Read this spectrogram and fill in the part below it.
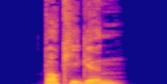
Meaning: inflection of bockig: 1. strong genitive masculine/neuter singular 2. weak/mixed genitive/dative all-gender singular 3. strong/weak/mixed accusative masculine singular 4. strong dative plural
- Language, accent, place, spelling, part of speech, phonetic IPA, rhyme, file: German, Germany, Berlin, bockigen, adjective, [ˈbɔkɪɡn̩], -ɔkɪɡn̩, De-bockigen.ogg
